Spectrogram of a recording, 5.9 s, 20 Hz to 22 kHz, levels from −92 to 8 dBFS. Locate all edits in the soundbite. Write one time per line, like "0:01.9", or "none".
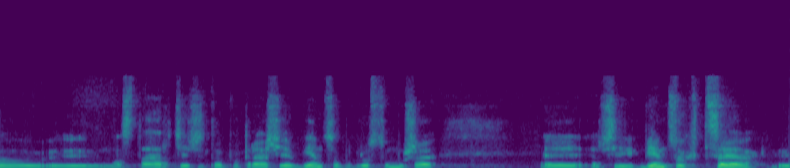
none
